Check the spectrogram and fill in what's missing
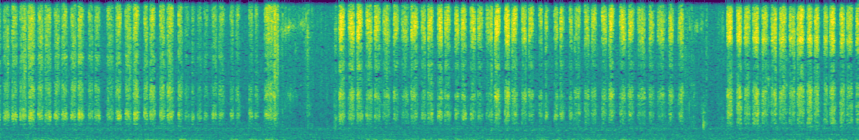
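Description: A wooden coloured pencil makes rapid scratching strokes across a page of a small paper colouring book. The quick, steady scratching has brief pauses near four seconds and nine seconds, over a low, constant rumble.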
